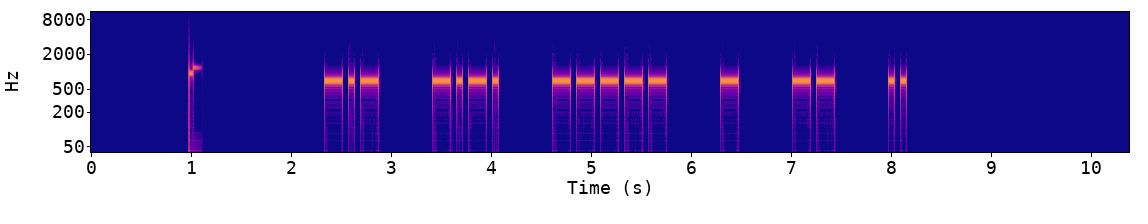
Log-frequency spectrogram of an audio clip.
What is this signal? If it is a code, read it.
Morse code, heard as a keyed tone, about 20 wpm, spaced as for 11 wpm, 700 Hz. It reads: KC0TMI
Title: USA Call Signs - 6 Characters - 3x Character Spacing - 20wpm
